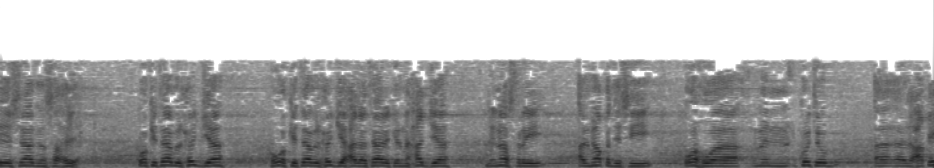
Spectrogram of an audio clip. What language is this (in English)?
Arabic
